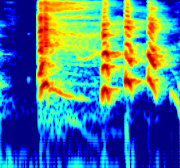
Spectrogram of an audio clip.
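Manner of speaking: loud high-pitched laughter; laughing. Real, not acted. Host tickled by the silly welcome, loud laughing. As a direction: crack up right after the joke.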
